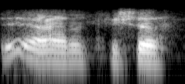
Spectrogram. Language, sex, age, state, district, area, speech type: Kashmiri, male, 30-45, Jammu and Kashmir, Bandipora, rural, conversation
